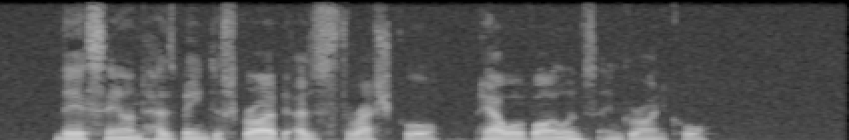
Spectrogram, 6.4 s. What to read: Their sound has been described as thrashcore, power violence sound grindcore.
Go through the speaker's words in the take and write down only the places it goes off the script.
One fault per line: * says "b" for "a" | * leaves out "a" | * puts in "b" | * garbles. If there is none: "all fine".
* says "and" for "sound"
